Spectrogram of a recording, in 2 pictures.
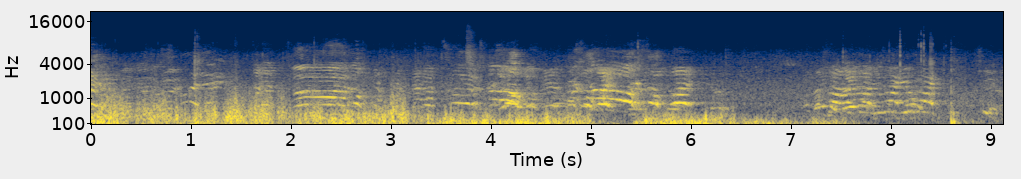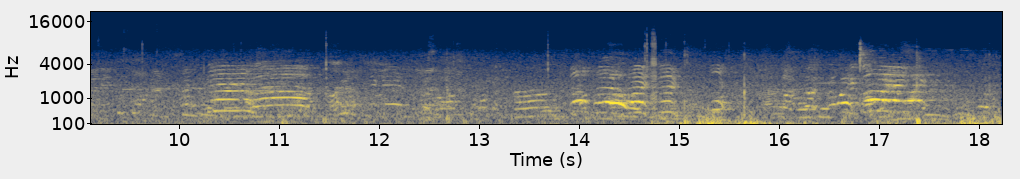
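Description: Players shout and call out across an open field.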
